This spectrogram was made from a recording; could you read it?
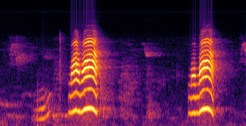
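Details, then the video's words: Pet green ring-necked parrot indoors, said to say mitthu and mummy; two loud, harmonic, wavering syllables about one and a half seconds apart, with softer murmured sounds before them. "मिट्ठू मिट्ठू बोलेगा तोता _ मम्मी बोलने वाला तोता मैना _ parrot sound"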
